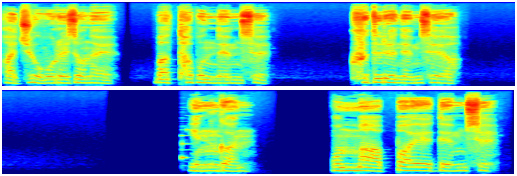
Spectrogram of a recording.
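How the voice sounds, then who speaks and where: A woman voicing a quiet, earnest feral wolf boy in an anime game, speaking in short, blunt, halting sentences. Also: sits low, little pitch movement, husky, exaggerated voice.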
